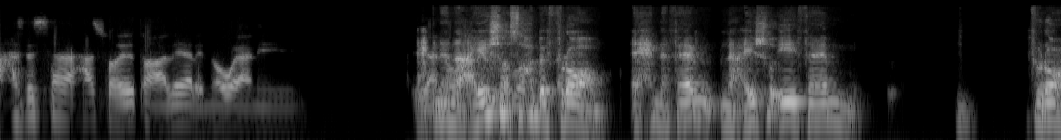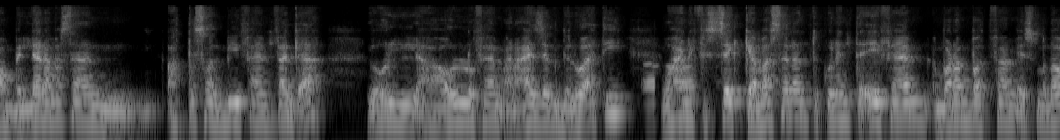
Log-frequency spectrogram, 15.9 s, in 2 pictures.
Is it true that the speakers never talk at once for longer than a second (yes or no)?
no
